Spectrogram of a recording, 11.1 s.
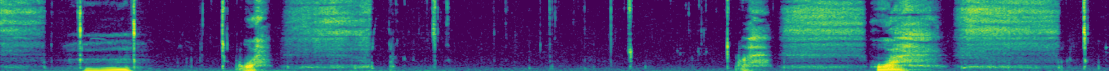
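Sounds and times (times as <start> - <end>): soft mouth clicks: 0.4 - 2.4, 3.5 - 7.4, 10.6 - 11.0
crunchy chewing: 3.5 - 7.4.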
